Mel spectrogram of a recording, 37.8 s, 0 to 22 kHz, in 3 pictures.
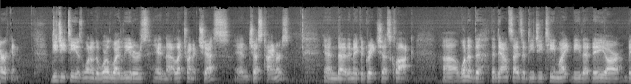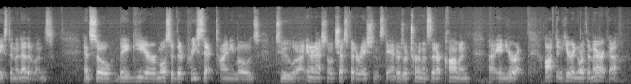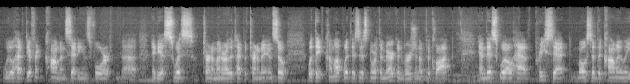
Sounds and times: Speech: 0.0s - 5.8s, 6.4s - 37.8s.

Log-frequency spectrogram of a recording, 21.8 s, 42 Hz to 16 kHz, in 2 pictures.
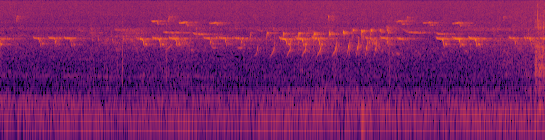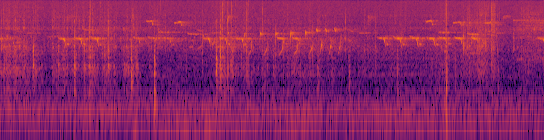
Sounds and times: Bird: 0.0s - 21.7s.

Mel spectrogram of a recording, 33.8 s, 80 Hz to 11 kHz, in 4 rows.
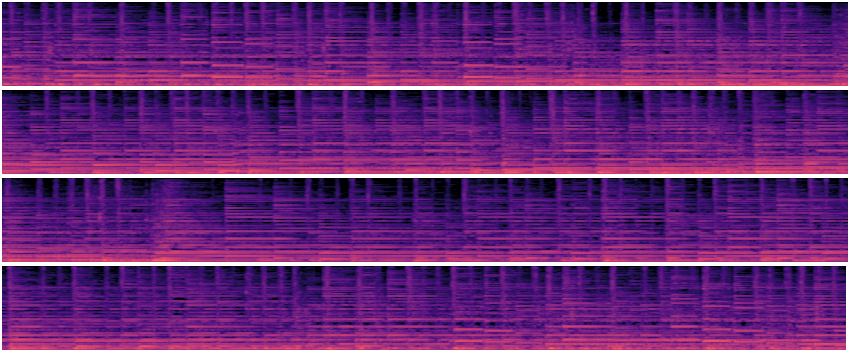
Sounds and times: Music: 0.0s - 33.8s.

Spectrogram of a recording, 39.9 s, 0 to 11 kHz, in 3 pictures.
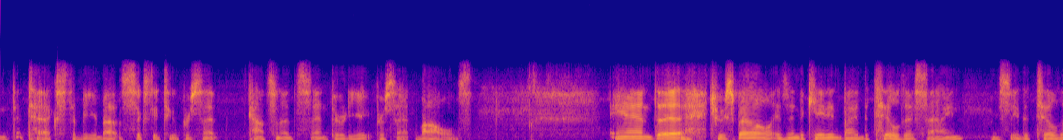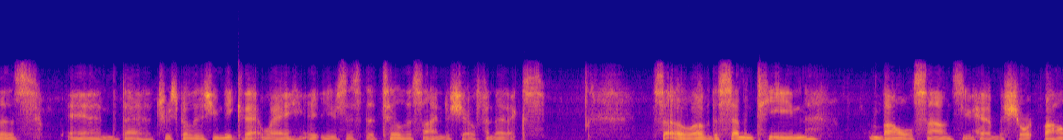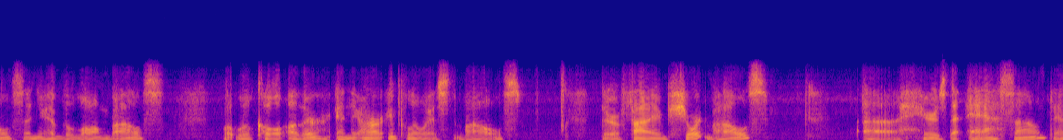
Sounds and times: Speech: 0.0s - 6.0s, 7.6s - 20.2s, 21.5s - 28.7s, 29.4s - 33.2s, 34.1s - 36.3s, 37.3s - 39.8s.

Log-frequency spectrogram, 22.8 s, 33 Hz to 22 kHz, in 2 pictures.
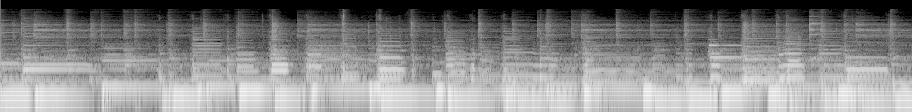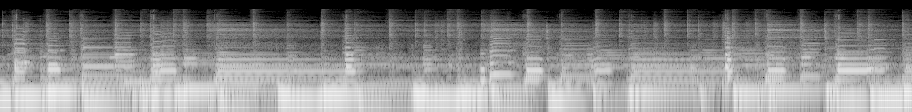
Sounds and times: Acoustic guitar: 0.0s - 22.8s.

